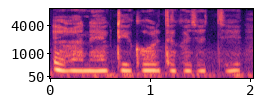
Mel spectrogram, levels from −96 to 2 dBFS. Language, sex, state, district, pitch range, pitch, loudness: Bengali, female, Assam, Hailakandi, 225-230 Hz, 225 Hz, -19 LUFS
